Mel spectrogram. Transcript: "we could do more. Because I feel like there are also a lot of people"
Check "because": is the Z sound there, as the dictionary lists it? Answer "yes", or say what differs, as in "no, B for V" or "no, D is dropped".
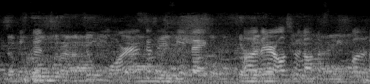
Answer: no, Z is dropped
